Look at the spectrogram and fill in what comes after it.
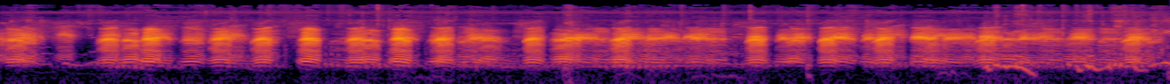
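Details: Village chorus of Indian bullfrogs, bright yellow, producing a rapid series of loud, buzzy, nasal croaks, close to two per second, evenly spaced pulses with a few overlapping voices toward the end.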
